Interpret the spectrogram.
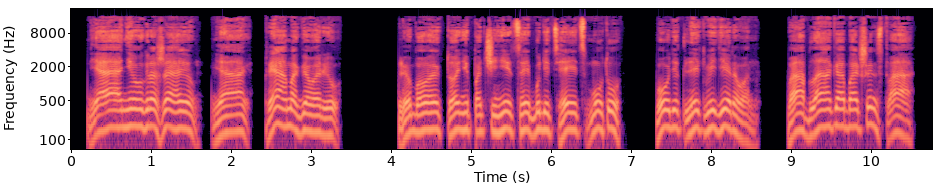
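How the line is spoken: Fairly loud. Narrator (Russian): достаточно громко произнес капитан судна

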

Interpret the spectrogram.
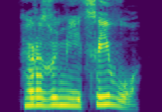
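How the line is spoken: Wry snort. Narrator (Russian): хмыкнул Риол

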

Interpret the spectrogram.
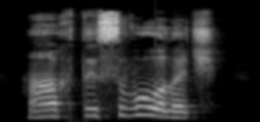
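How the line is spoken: Yelling. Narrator (Russian): завопил один из группы

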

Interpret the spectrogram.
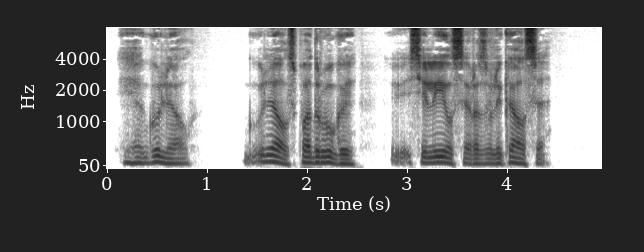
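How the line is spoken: Muttered. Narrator (Russian): Я пробормотал

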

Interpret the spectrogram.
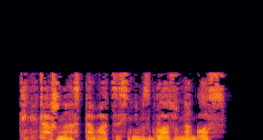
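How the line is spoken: Sister hissing. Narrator (Russian): прошипела сестра

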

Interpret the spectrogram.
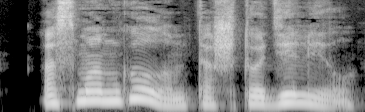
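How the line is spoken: Abrupt change of subject. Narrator (Russian): резко сменила тему Женя

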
